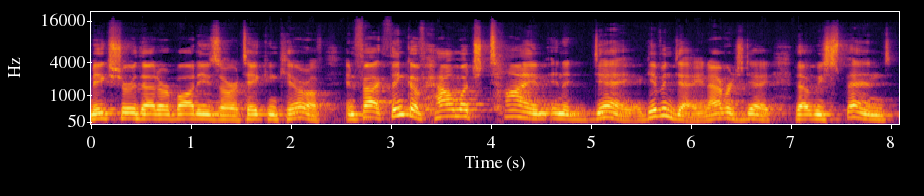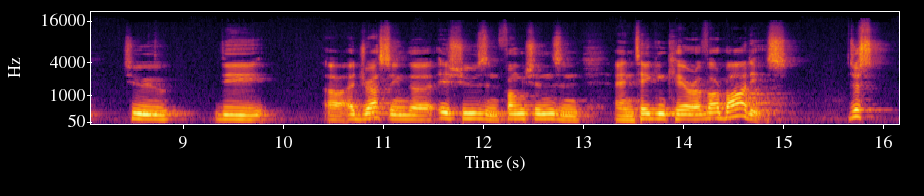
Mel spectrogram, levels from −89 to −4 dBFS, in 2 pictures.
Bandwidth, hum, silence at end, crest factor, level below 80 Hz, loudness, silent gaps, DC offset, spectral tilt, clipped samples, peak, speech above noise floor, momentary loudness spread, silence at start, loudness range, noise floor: 15.5 kHz; none; 0.2 s; 16 dB; -60 dBFS; -16 LUFS; none; under 0.1%; -4 dB/octave; under 0.1%; -2 dBFS; 37 dB; 8 LU; 0 s; 3 LU; -53 dBFS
